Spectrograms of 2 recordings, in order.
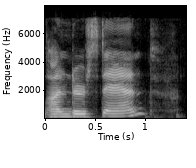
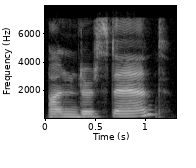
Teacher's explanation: The primary is stand in understand, but the secondary stress is placed on the first syllable under.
